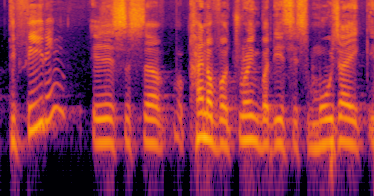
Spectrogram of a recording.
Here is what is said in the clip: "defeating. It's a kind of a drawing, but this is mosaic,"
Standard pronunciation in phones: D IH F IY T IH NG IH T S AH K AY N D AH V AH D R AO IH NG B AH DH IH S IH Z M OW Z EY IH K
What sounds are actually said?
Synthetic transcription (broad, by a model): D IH F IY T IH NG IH S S AH K AY N D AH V AH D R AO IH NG B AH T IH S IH S M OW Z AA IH K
